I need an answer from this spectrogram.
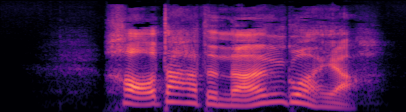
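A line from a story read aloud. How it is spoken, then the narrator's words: Father bear shouting loudly. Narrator (Chinese): 熊爸爸大声喊起来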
